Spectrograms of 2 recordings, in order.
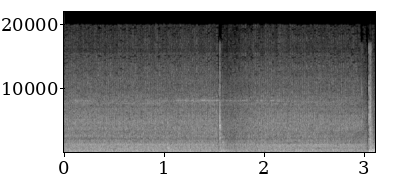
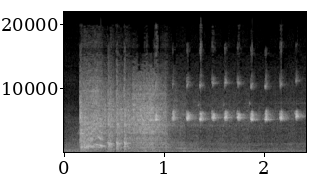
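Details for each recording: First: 2003 Toyota Highlander 1MZ-FE at idle after replacing and adjusting the alternator, A/C and power steering drive belts that had been squealing: steady smooth hum, no chirp or squeal; normal idle. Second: 2003 Toyota Highlander 1MZ-FE at idle: engine cranks and catches, then a shrill chirping squeal repeats about five times a second; squealing worn drive belts (alternator, A/C, power steering), to be replaced.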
